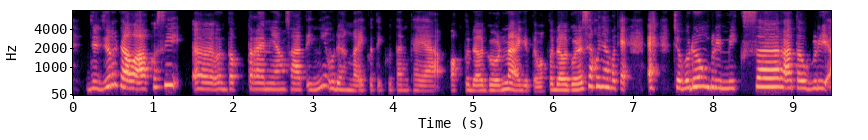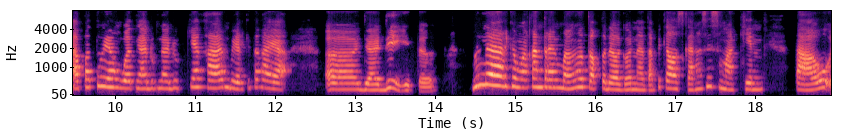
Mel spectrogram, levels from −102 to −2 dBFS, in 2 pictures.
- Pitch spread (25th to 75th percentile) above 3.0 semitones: Yes, average, 5.2 semitones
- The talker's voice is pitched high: Yes, high, 240 Hz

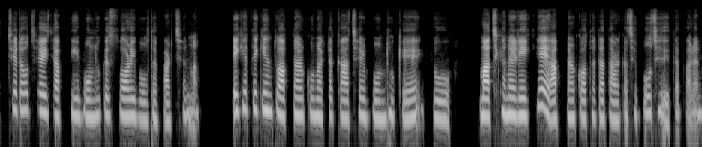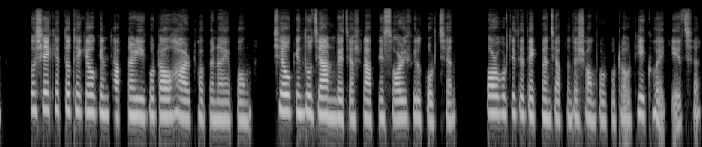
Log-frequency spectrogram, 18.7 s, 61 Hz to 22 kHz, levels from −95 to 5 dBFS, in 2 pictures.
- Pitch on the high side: Yes, high, 215 Hz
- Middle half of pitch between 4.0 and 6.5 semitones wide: No, average, 3.2 semitones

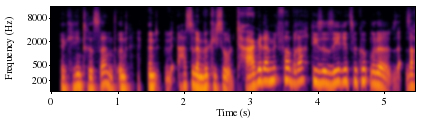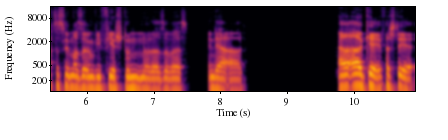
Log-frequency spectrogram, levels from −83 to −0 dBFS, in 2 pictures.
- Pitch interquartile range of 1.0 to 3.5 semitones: No, average, 4.5 semitones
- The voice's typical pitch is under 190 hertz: Yes, low, 135 Hz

